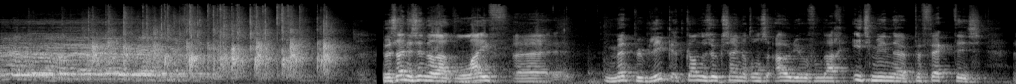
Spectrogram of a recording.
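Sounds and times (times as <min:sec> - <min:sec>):
small group applauding: 0:00.1 - 0:03.8
speech: 0:03.8 - 0:10.1.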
